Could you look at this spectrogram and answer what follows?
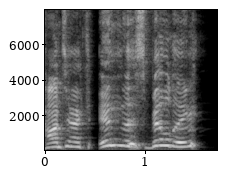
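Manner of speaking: shrill, high, loud yelling. Recounting a story, retelling yelling over the shoulder to everyone. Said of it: "I'm like yelling over my shoulder".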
